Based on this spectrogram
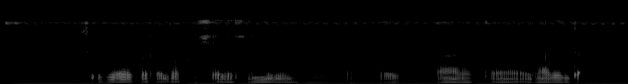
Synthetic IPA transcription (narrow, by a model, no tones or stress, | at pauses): sɪðɔːkʰɐɾɛlɐqʰɐʃɐðɐʃɪnɪðʊwɑħɑjkʰɐqɑjb | qɑːðɐt̪ʰɐɪ̰laːlɪnt̪ʰɐ̥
